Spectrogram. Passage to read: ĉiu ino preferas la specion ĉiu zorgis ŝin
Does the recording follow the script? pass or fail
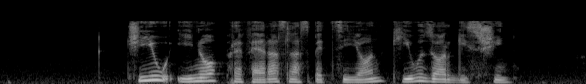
fail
